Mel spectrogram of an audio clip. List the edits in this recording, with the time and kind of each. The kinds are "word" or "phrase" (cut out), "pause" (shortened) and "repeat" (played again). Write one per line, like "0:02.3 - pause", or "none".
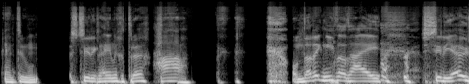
0:01.0 - word
0:01.8 - word
0:03.3 - word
